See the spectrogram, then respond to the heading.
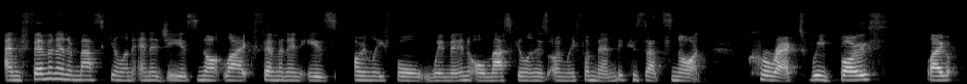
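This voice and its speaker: A woman's voice: mid-range voice, a bit bright. A woman with an Australian accent, a guest coach speaking earnestly and eagerly in a radio interview.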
